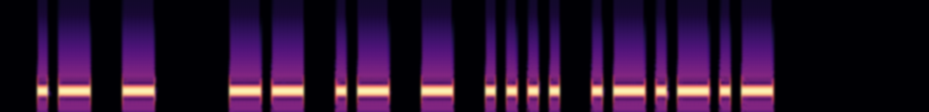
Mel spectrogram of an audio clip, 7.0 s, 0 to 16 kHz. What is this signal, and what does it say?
Morse code, heard as a keyed tone, about 15 wpm, 700 Hz. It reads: AT MATH.
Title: Sentences from Top 1000 Words - Review Part 6 - 15wpm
